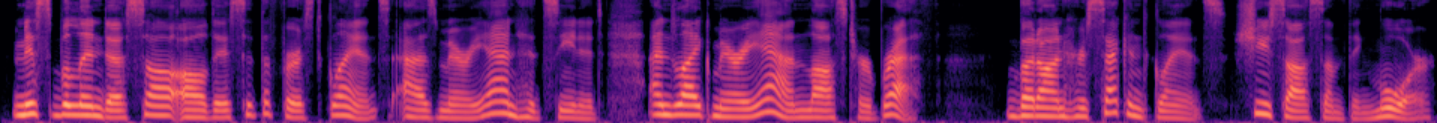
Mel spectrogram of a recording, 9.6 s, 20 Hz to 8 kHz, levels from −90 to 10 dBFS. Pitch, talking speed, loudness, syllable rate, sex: 190 Hz, 195 wpm, -19 LUFS, 4.9 syllables/s, female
